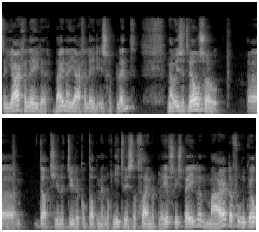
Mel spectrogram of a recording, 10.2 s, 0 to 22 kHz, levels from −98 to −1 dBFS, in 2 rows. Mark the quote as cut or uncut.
uncut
